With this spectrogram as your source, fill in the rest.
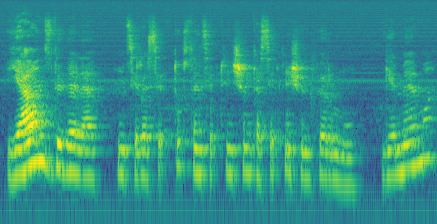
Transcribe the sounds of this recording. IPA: ˈjɛʊns ˈdʲeːdʲeːˌlʲɛː ˈʊns ˈiːrɐ sʲɛ ˈtuːkstoːnʲtʲɪs ˈsʲæːpʲˌtʲiːnʲ ˈʃʲɪmˌtɑː sʲɛpʲˈtʲiːnʲdʲɛʃʲɪm ˈpʲeːrˌmuː ɡʲeːˈmʲeːmɐ

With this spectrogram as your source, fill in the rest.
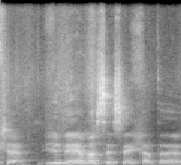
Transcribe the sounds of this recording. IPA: ˈt͡ʃʲɛ jʊˈdʲeːjɪmɐs tɐɪ sʲʋʲɛɪkɐˈtɐ

